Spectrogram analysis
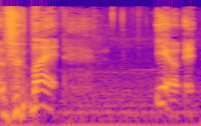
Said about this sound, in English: And there's a truck behind me right now. I'm sorry if you hear that, and that's distracting, but it's distracting me right now.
